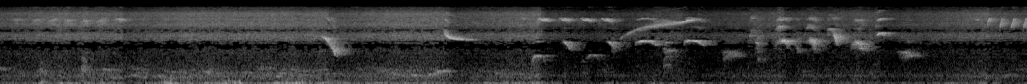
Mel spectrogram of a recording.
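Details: Sibite from a water lagoon, sung as a 'cachorro loco' style: a few descending slurred whistles, then a busy run of short high chips and sweeping notes over steady background hiss.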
